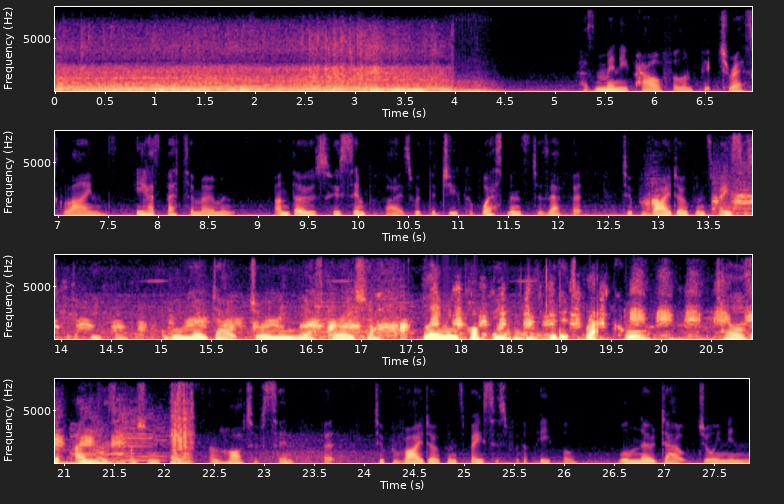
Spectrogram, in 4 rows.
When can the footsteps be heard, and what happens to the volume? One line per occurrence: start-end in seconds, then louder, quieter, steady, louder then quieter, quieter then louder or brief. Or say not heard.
not heard.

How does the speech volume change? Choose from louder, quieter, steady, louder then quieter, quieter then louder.
louder then quieter.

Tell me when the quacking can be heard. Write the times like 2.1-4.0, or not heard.
12.8-22.3.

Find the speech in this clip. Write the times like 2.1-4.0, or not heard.
5.2-27.8.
